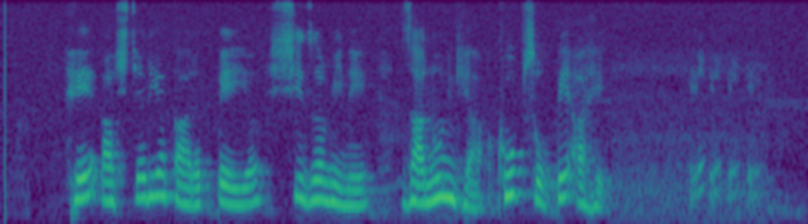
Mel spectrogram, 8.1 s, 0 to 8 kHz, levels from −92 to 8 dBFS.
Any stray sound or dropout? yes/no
yes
